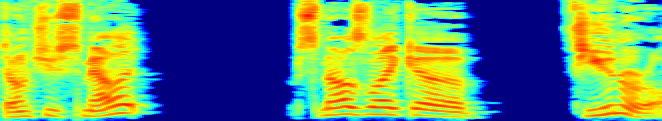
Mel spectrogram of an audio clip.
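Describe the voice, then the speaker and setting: A man's put-on character voice, raspy and high for a man, with lively intonation at a moderate pace, on a very clean recording with a silent background. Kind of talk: radio drama performance. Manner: casual, colloquial.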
